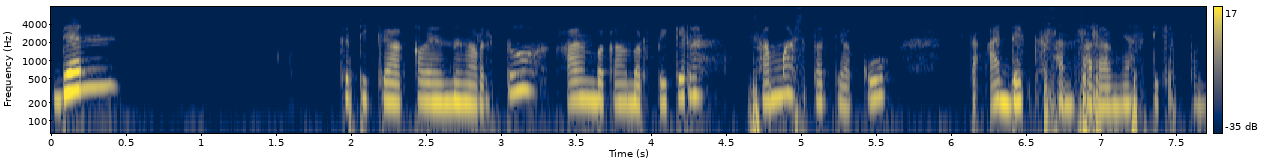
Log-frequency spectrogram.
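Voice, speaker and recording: A woman with a fairly high pitch and somewhat breathy voice speaks at a moderate pace with lively intonation and long, frequent pauses, in dry, close sound with no echo. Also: big swings in loudness. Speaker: horror story channel host. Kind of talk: reading aloud a horror story. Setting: bedroom, not soundproof.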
